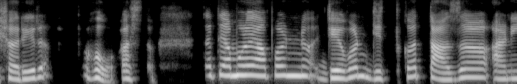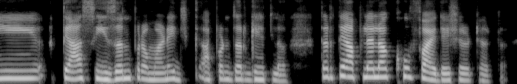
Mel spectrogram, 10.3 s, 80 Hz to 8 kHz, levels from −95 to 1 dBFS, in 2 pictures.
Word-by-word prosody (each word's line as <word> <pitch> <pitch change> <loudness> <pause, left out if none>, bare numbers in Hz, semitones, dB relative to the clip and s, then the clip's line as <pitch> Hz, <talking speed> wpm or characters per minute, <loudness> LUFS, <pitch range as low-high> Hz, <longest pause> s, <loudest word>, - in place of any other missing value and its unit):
शरीर 220 +2 +1 0.5
हो, 240 -1 +1
असतं. 220 -1 -4 0.5
तर 300 - -2
त्यामुळे 315 0 +6
आपण 300 0 +4 0.2
जेवण 250 +5 +3
जितकं 220 +5 -5 0.2
ताजं 245 +7 +3
आणि 225 +2 0 0.2
त्या 215 -2 +3
सीझनप्रमाणे 210 -2 -2 0.3
आपण 200 +1 -6
जर 205 -1 -2
घेतलं, 190 -4 -6 0.4
तर 265 0 -2
ते 295 - +2
आपल्याला 260 0 +3
खूप 275 -2 -5
फायदेशीर 185 -4 0
ठरतं. 160 -3 -16
225 Hz, 120 wpm, -24 LUFS, 205-260 Hz, 0.5 s, त्यामुळे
